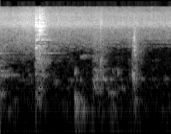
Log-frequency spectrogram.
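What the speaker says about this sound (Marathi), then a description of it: "आता आपण टोमॅटो ॲड करूया याच्यामध्ये." Tomatoes dropped into a hot pan for misal, a soft sizzle running throughout with a few brief stirring scrapes and clinks at close range, no one talking.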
